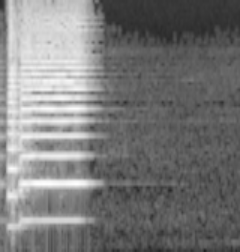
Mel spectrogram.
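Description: Electronic match-start horn of a robotics competition field sounding one steady buzzer tone for about a second, signalling the start of the driver-control period, then cutting off.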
